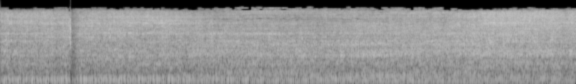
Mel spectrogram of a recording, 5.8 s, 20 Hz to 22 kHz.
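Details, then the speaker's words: 1978 Ford LTD just started at about -10°F after two days of trying, jump-started from a Buick: fast, unsteady idle with an uneven rhythm, cold engine stumbling as it warms. "definitely a cold start I'm glad I finally got it going now Gore is going to be so pissed oh well suppose we can take the jumper cables off and uh let this thing warm up a bit"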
